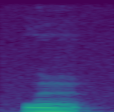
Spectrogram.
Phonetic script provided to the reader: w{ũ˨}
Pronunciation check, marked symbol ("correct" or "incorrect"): correct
